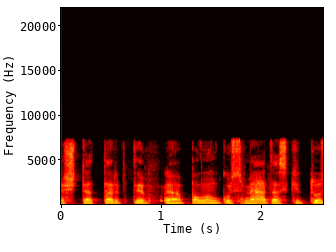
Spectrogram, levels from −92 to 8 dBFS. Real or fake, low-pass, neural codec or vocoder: real; 7.2 kHz; none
